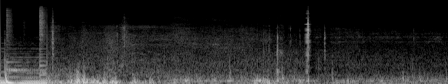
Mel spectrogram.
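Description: Intro music ends within the first half second and gives way to low, steady wind noise on the microphone, with a sharp click about three seconds in.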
